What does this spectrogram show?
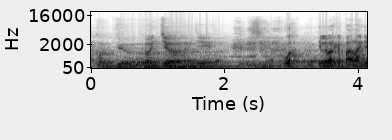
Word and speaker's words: ganja: sampai pasi metuk kemudian tulisannya ganja tapi membacanya gonjo gonj Wah di luar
